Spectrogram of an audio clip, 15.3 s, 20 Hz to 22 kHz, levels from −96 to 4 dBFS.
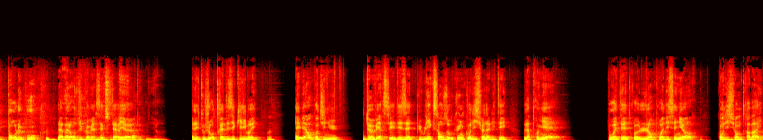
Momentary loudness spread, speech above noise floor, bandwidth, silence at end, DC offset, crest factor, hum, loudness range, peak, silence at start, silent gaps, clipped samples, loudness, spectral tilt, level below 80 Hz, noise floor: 11 LU; over 70 dB; 12.5 kHz; 0 s; under 0.1%; 12 dB; none; 2 LU; -10 dBFS; 0 s; none; under 0.1%; -21 LUFS; -5.5 dB/octave; -54 dBFS; under -90 dBFS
